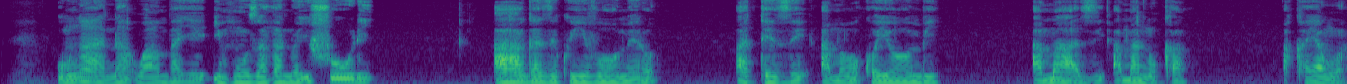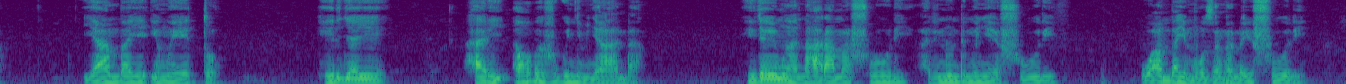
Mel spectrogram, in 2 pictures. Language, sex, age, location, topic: Kinyarwanda, male, 18-24, Kigali, health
